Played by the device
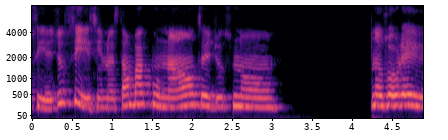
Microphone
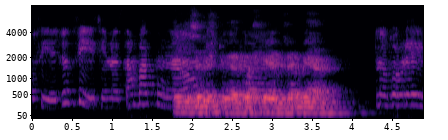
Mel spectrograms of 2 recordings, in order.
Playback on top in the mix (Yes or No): No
